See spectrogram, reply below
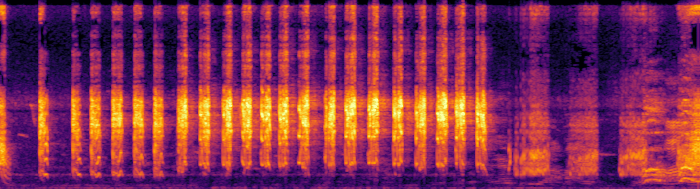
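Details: Long-tailed shrike (cendet) singing to rile rival shrikes: a rapid, even series of about eighteen harsh scratchy notes over five seconds, then a softer noisy jumble.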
